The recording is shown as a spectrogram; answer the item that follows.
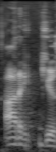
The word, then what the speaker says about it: Arceus: Arceus ska det tydligen vara.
